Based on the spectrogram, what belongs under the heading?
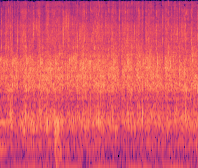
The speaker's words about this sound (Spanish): Amén. Dale esa ofrenda de palmas al Señor.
